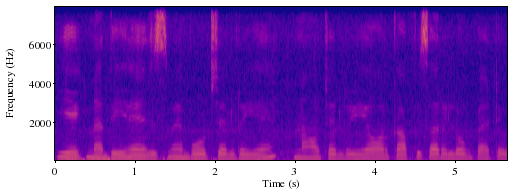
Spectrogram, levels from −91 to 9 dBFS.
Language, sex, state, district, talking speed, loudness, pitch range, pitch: Hindi, female, Bihar, Begusarai, 200 wpm, -44 LUFS, 200-210 Hz, 205 Hz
